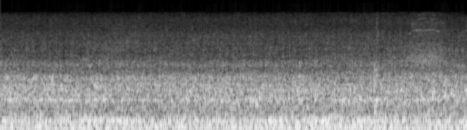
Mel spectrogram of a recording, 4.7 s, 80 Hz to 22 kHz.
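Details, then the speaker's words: 1950s Patton 18-inch High Velocity fan, 3.2 A GE shaded-pole single-bearing motor, hot, slowing, drawing normal current: low strained hum, well below speed with an uneven drone; the bearing is seized, with the shaft binding in tight end-cap bearings. "it is slowing down as we speak it's not drawing any more current than it's supposed to"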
